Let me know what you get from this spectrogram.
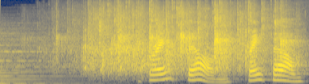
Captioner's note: audience applauds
